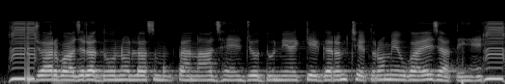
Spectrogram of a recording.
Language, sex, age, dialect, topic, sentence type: Hindi, female, 31-35, Garhwali, agriculture, statement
